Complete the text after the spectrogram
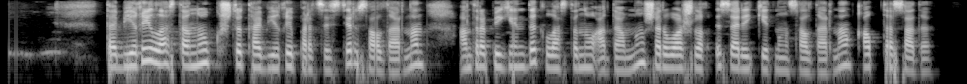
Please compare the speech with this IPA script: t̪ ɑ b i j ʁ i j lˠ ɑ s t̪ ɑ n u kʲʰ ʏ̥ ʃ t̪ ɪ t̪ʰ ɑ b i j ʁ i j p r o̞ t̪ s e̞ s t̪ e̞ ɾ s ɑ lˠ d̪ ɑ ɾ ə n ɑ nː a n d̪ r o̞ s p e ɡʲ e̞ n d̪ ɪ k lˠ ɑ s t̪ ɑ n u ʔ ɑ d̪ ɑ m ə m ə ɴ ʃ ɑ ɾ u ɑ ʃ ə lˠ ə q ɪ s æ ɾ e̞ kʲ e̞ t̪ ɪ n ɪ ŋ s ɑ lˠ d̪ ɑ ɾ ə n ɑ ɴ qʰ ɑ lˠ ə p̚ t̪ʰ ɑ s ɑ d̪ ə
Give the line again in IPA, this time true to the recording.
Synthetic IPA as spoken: t̪ʰ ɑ b i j ʁ i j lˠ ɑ s t̪ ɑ n u kʲʰ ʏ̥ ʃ t̪ ɪ t̪ʰ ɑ b i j ʁ i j p r o̞ t̪ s e̞ s t̪ e̞ ɾ s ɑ lˠ d̪ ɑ ɾ ə n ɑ n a n t̪ r o̞ p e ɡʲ e̞ n d̪ ɪ k lˠ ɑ s t̪ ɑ n u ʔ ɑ d̪ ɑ m ə n ə ɴ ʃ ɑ ɾ u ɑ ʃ ə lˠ ə q ɪ s æ ɾ e̞ kʲ e̞ t̪ ɪ n ɪ ŋ s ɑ lˠ d̪ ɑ ɾ ə n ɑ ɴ qʰ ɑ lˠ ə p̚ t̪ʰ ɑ s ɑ d̪ ə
